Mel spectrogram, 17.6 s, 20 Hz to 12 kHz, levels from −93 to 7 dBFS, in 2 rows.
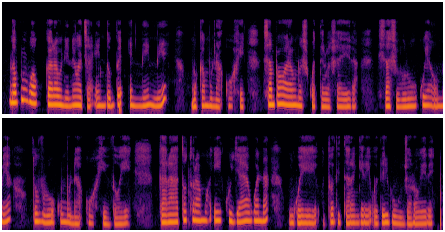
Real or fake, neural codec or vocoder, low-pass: real; none; 7.2 kHz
